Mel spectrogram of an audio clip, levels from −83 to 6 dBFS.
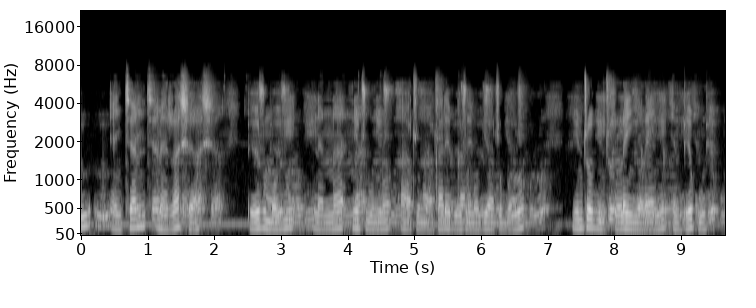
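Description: Echo with no canceller runs throughout: the far end's loudspeaker feeds its microphone, so each phrase returns roughly a third of a second later, about 7 dB quieter and thinner.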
